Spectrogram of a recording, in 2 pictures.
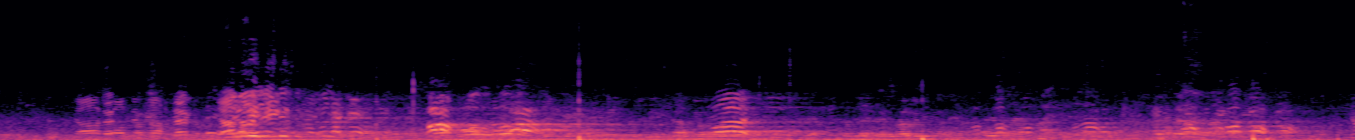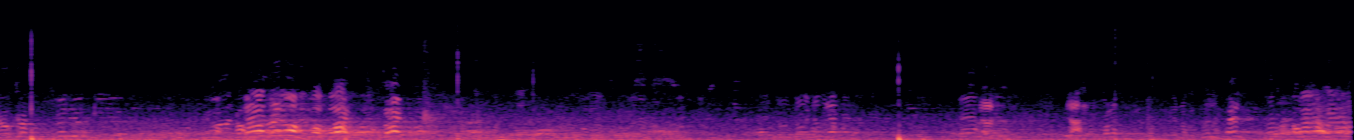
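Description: Voices calling and shouting during a football match, in scattered bursts, with a few sharp thuds of the ball being kicked.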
